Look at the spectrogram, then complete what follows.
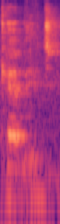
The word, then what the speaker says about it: CABG: as corned beef and cabbage. But there's another cabbage, pronounced the same way but spelled differently.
